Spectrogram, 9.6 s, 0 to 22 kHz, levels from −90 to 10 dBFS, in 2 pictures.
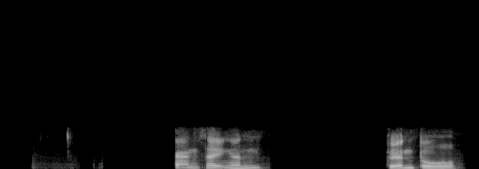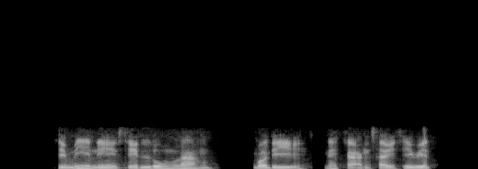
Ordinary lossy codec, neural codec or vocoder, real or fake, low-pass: none; codec, 16 kHz in and 24 kHz out, 2.2 kbps, FireRedTTS-2 codec; fake; 5.4 kHz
